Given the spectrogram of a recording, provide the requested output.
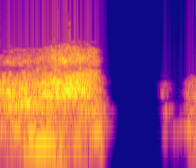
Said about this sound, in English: Car starts up again.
